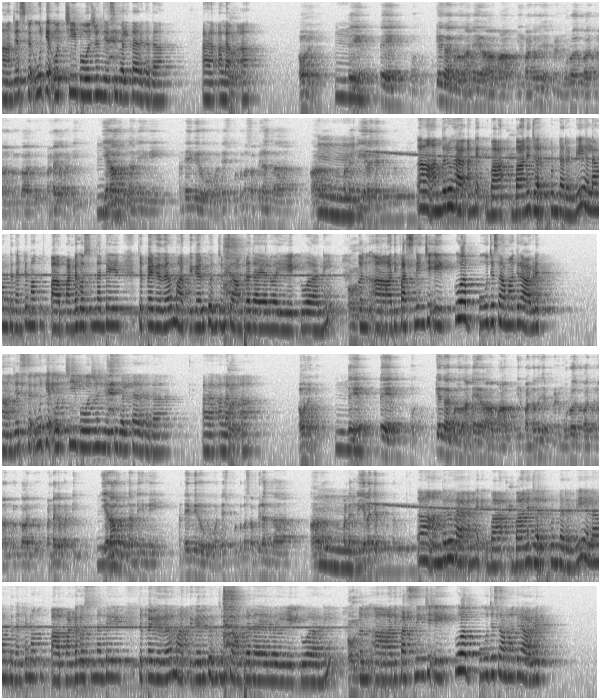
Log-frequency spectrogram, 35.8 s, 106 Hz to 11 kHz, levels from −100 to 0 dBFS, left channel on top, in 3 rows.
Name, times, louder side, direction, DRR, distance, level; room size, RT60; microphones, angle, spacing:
voice 1, 0.0-3.3 4.0-5.0 6.7-7.3 13.8-14.3 18.3-19.2 20.2-34.6, left 3 dB, 50° left, 4 dB, 2.8 m, -24 dB
voice 2, 5.9-6.4 6.9-7.2 7.6-7.8 8.1-8.3 8.7-13.4 13.9-15.1 15.5-17.6 18.1-18.5 18.8-19.5 19.7-19.9 22.1-22.2 28.3-28.6 30.8-31.3, right 2 dB, 65° right, 3 dB, 6.3 m, -30 dB
sound 1, 19.1-31.1, equal, 35° right, 7.0 m, -39 dB
27.5 x 21.5 x 6.7 m, 1.1 s
head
